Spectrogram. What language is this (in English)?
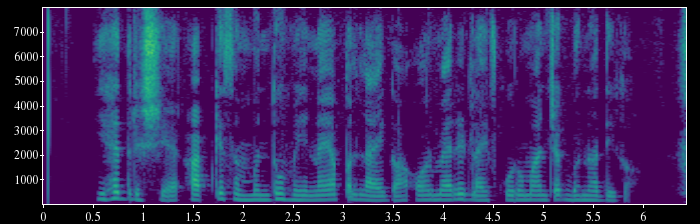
Hindi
